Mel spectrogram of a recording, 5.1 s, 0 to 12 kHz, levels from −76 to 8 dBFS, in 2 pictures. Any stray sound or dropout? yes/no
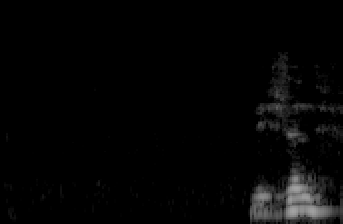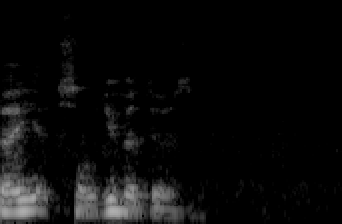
no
